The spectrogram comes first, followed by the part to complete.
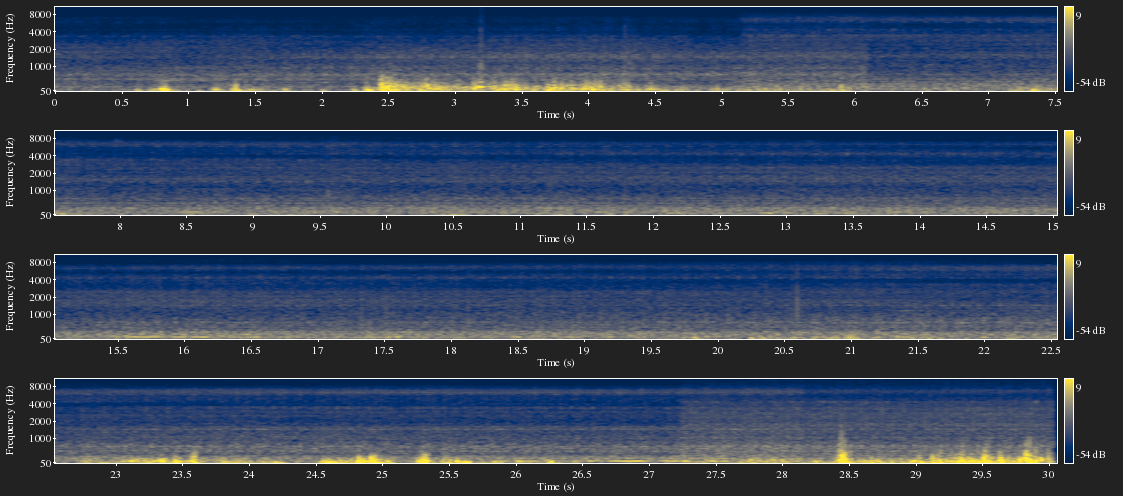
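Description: Low rumble of wind buffeting a phone microphone, coming in irregular gusts, strongest a couple of seconds in and again over the last several seconds.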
